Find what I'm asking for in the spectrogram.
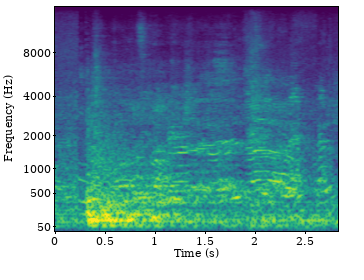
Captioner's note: inmate chattering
